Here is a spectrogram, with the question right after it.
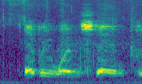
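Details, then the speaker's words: Infant AED demonstration, pad placed between the shoulder blades: a brief synthetic device voice prompting the rescuer to insert electrodes or connect the wires. "now the aed is prompting insert electrodes or connect the wires so we do that"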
